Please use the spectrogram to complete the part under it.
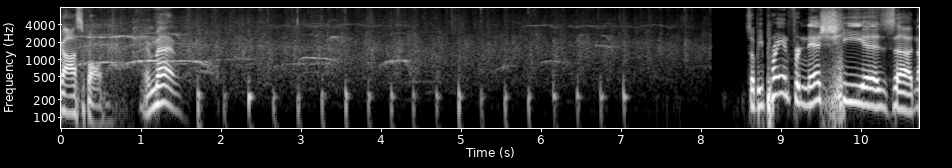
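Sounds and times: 
speech: 0:00.0 - 0:02.4, 0:08.6 - 0:10.7
church congregation rhythmic clapping to welcome guests: 0:01.5 - 0:08.0.

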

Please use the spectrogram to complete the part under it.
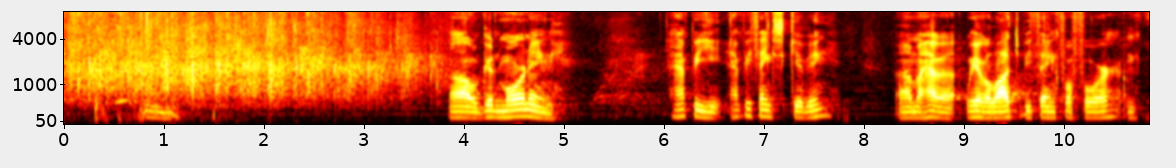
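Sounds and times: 
audience applause: 0:00.0 - 0:03.8
speech: 0:03.8 - 0:05.0, 0:06.1 - 0:10.8.

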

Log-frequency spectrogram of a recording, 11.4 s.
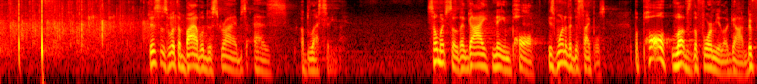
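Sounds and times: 
roomful of people applauding: 0:00.0 - 0:02.6
speech: 0:02.2 - 0:05.1, 0:06.4 - 0:11.3.

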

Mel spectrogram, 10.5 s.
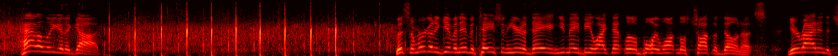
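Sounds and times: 
audience clapping hands in praise: 0:00.0 - 0:05.6
speech: 0:00.3 - 0:01.4, 0:05.0 - 0:10.4.

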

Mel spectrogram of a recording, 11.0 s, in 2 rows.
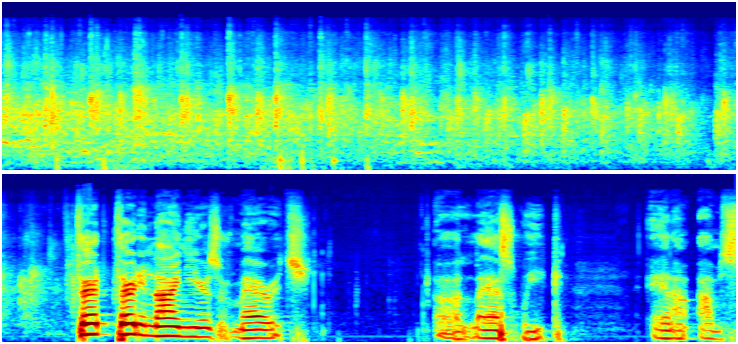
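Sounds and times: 
audience hand clapping: 0:00.0 - 0:06.4
speech: 0:06.1 - 0:07.8, 0:08.9 - 0:09.8, 0:10.4 - 0:11.0.

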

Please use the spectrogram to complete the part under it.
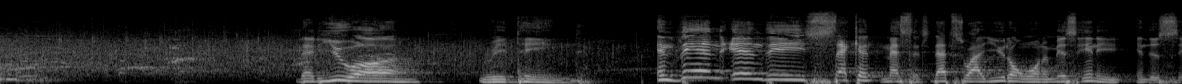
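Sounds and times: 
church congregation clapping hands in praise: 0:00.0 - 0:06.9
speech: 0:03.0 - 0:06.0, 0:06.6 - 0:11.8.

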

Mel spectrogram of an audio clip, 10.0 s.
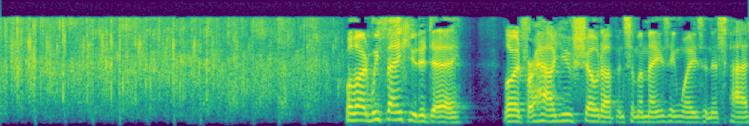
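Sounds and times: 
crowd applauding: 0:00.0 - 0:05.4
speech: 0:04.6 - 0:09.9.

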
